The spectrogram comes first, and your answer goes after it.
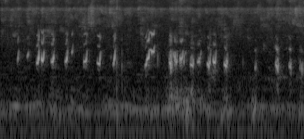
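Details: Guinea pigs calling, short squeaky chirps around mid pitch repeated in quick irregular bursts, some with brief higher overtones, over a low steady background hum.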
